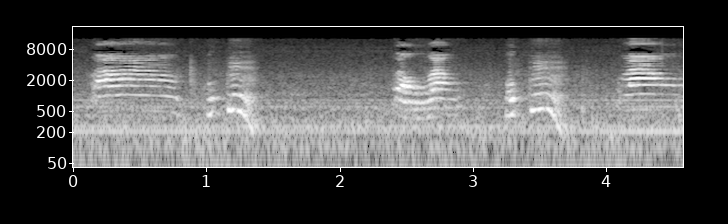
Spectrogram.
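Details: Pet cat meowing indoors while a person asks where its owner is; four or five drawn-out harmonic meows, some rising then falling, spaced about a second apart, over a steady low hum.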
